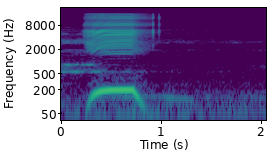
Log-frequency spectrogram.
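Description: A short electric buzz, about half a second long, that rises in pitch, holds, then drops away, just after the music stops.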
